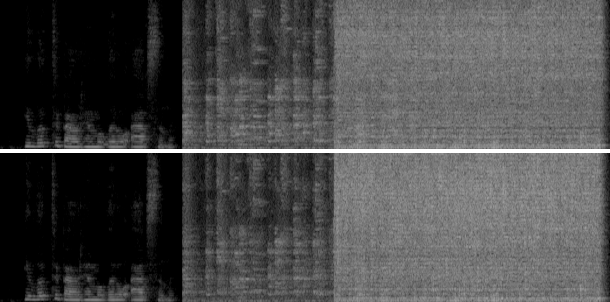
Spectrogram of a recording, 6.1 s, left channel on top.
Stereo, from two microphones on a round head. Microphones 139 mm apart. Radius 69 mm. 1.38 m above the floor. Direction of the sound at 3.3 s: 45° right (ahead or behind).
